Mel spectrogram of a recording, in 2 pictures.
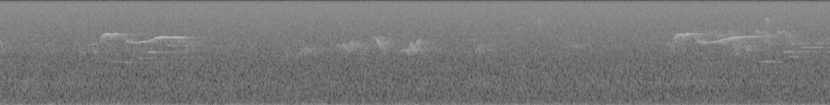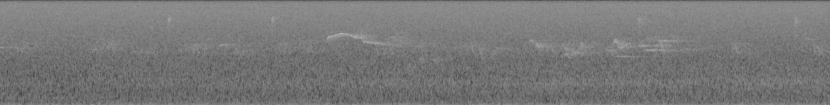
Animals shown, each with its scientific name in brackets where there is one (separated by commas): Red-eyed Vireo (Vireo olivaceus), Ovenbird (Seiurus aurocapilla), Hermit Thrush (Catharus guttatus), Scarlet Tanager (Piranga olivacea), Eastern Wood-Pewee (Contopus virens)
